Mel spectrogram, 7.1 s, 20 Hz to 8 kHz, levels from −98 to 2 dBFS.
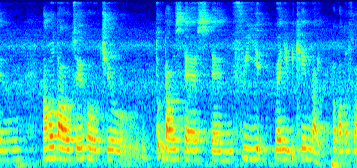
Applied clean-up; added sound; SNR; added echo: none; none; none; reverberation time 1.1 s.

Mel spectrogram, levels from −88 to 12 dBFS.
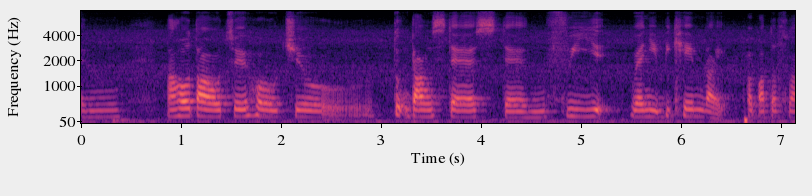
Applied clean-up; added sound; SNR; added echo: none; none; none; none.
